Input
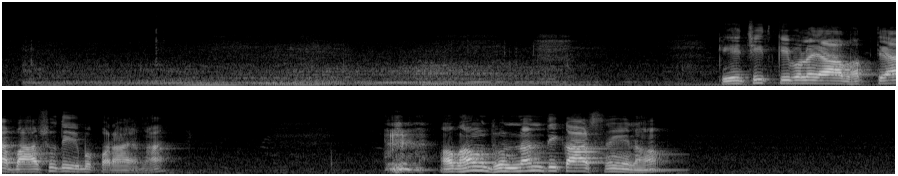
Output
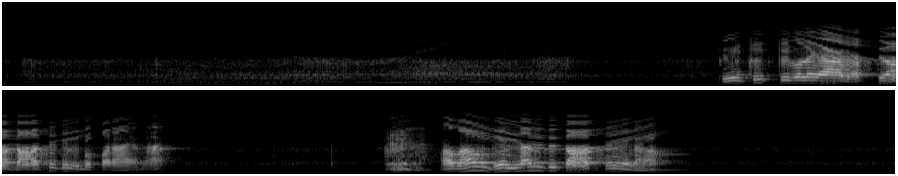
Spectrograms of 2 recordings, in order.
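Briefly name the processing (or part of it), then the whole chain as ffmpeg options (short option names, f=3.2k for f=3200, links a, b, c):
circuit-bent sampling toy: -af "acrusher=samples=17:mix=1:aa=0.000001:lfo=1:lforange=17:lforate=0.36,highpass=510,equalizer=f=510:t=q:w=4:g=6,equalizer=f=740:t=q:w=4:g=-6,equalizer=f=1.2k:t=q:w=4:g=9,equalizer=f=1.7k:t=q:w=4:g=-8,equalizer=f=2.5k:t=q:w=4:g=-5,equalizer=f=4k:t=q:w=4:g=-8,lowpass=f=4.3k:w=0.5412,lowpass=f=4.3k:w=1.3066,volume=-7.5dB"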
